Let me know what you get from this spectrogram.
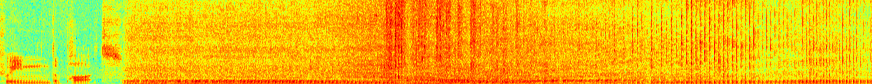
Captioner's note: engine roars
